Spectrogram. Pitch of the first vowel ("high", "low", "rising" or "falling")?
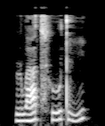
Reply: rising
